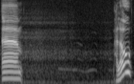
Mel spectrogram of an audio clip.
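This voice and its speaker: A performer voicing a polite, tired, bewildered young male traveller in a comic animated fairy tale, speaking hesitantly. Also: mid-range voice, very slow, clean tone, no room sound, exaggerated voice. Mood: puzzled.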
